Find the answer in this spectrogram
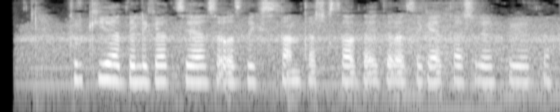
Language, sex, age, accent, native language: Uzbek, female, under 19, Toshkent shahri, Uzbek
